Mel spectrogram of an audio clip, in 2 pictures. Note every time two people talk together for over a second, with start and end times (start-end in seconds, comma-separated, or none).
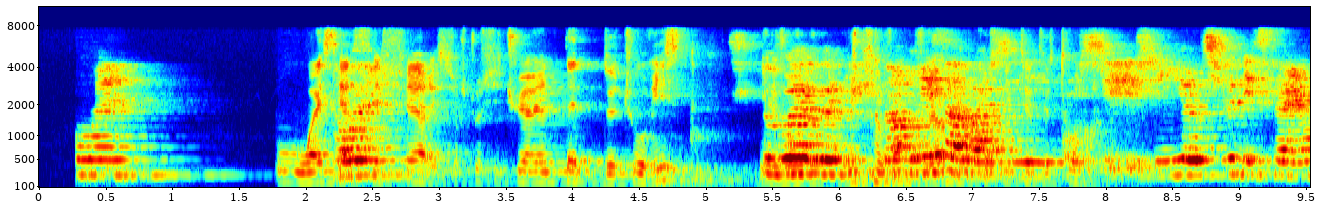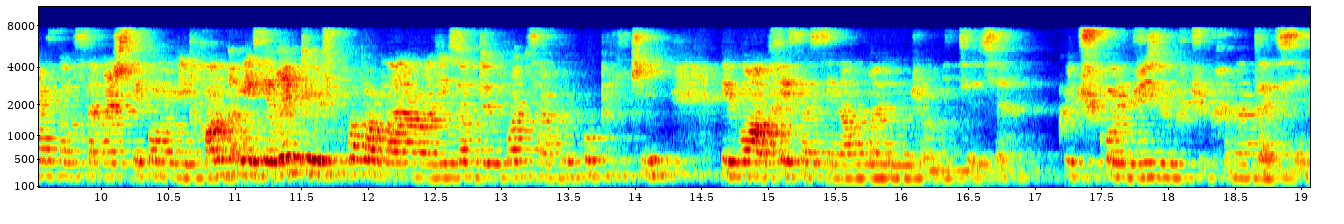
5.4-7.9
